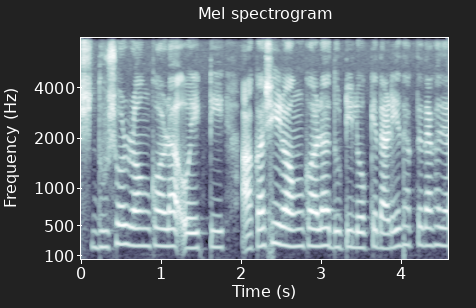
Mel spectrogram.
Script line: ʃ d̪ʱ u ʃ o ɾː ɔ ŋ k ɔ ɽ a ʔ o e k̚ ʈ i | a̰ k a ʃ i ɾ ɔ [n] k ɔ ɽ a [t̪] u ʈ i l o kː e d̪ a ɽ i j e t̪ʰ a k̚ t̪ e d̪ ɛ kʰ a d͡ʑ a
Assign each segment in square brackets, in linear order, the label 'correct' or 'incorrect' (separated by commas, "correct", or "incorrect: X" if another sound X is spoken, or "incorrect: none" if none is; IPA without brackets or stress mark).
incorrect: ŋ, incorrect: d̪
